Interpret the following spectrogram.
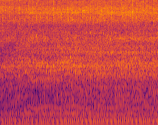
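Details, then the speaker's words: Bradley mower after replacing broken belt-tightening mechanism and new belt (about an inch of play), blades engaged: steady even engine drone, no knocks, slips or squeals; normal running. "if you know anything about lawn equipment, when I turn that on, you know how it's supposed to sound. And that's it. It's on there. It's ready to roll."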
